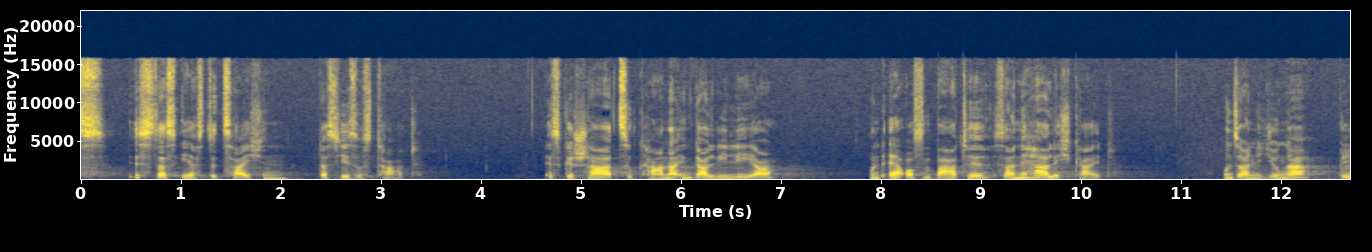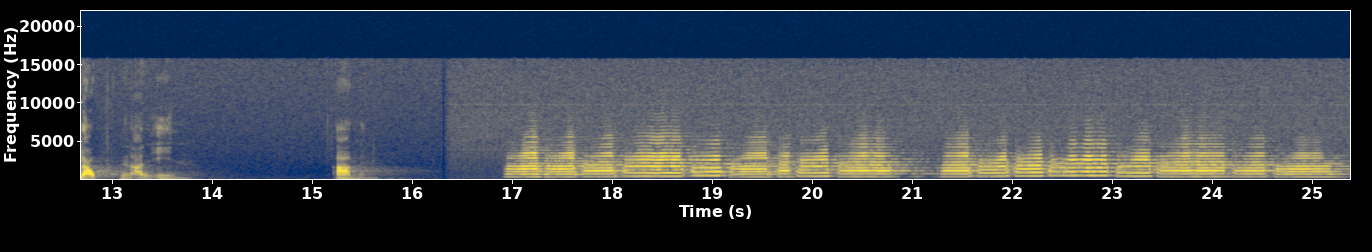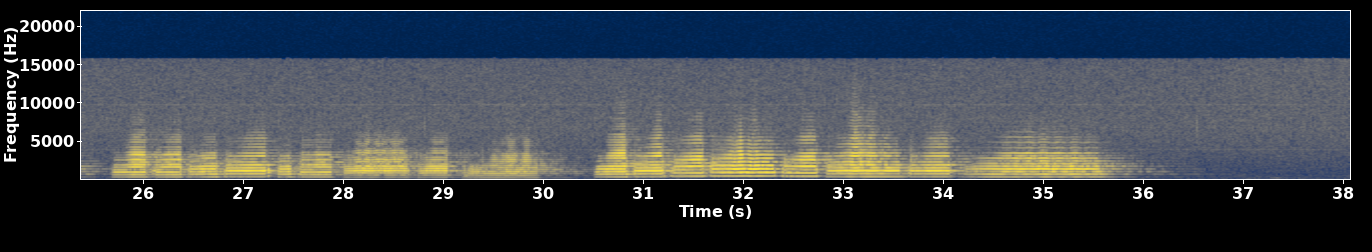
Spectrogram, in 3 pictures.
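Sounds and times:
solo trumpet playing hymn melody: 16.9s - 36.8s.

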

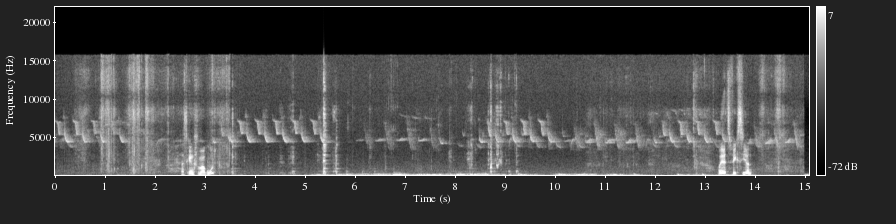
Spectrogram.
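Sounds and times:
small bird singing: 0.0s - 15.0s
low rumble: 5.0s - 13.3s.

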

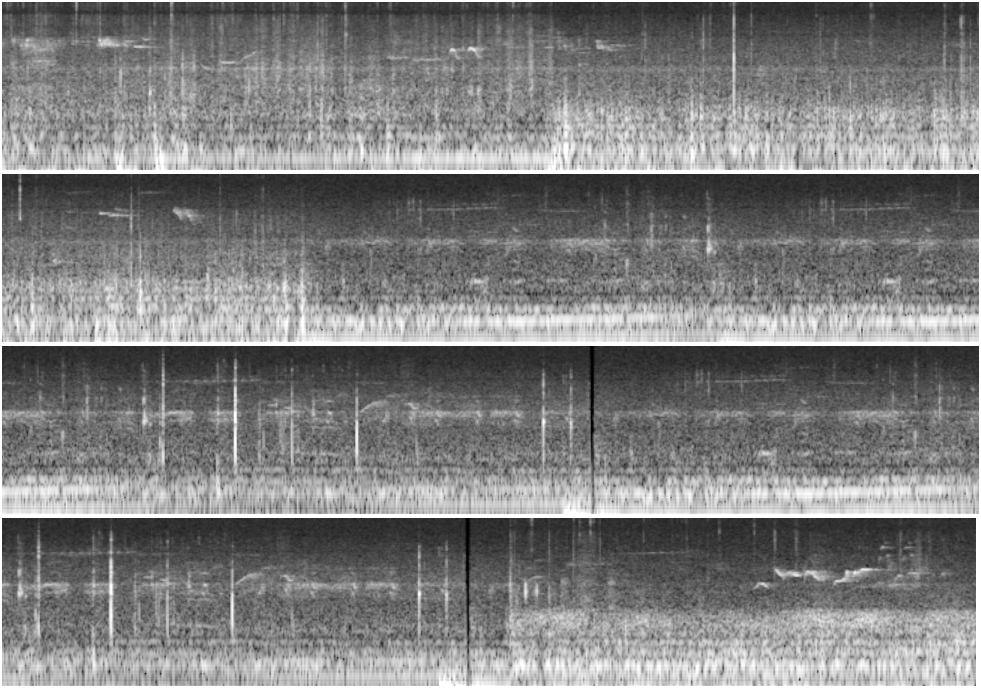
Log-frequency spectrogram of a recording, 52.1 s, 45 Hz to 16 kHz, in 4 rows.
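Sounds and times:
loud pops: 0.0s - 50.1s
birds calling: 0.0s - 52.0s
sharp clicks and crackles: 0.0s - 52.0s
steady low hum: 0.0s - 52.0s.

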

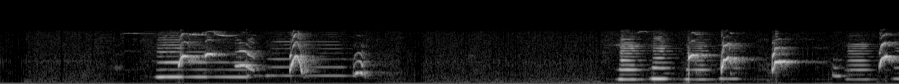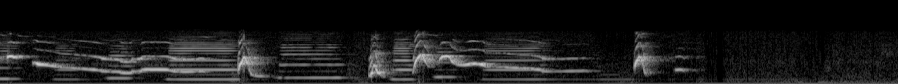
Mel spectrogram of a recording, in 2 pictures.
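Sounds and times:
clarinet low notes: 1.2s - 3.7s, 6.1s - 16.0s
dog yipping: 1.2s - 3.8s, 6.9s - 8.2s, 8.8s - 9.4s, 11.4s - 11.8s, 12.7s - 13.9s, 15.3s - 16.0s
dog howling: 8.8s - 11.7s, 12.7s - 16.0s.

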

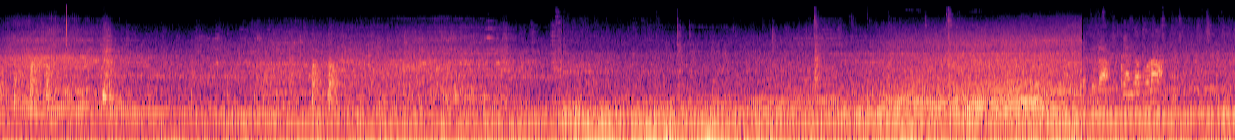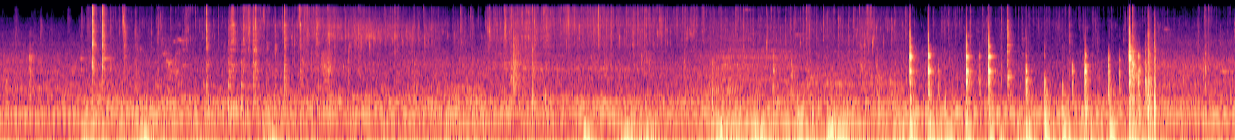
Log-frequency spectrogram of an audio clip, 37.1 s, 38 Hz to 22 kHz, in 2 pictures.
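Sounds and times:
pancake sizzling on griddle: 19.8s - 35.4s
metal spatula clinking and scraping: 21.3s - 23.6s, 33.0s - 35.0s.

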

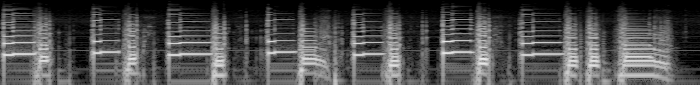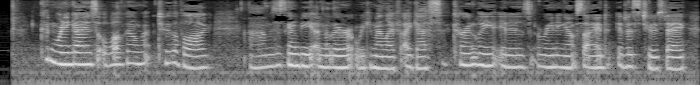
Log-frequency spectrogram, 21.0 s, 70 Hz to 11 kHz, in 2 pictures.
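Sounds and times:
plucked guitar phrase: 0.1s - 10.2s.

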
